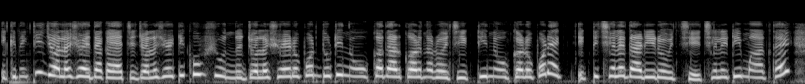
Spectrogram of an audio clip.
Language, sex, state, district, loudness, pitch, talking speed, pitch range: Bengali, female, West Bengal, Jalpaiguri, -13 LUFS, 350 Hz, 200 wpm, 310-380 Hz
